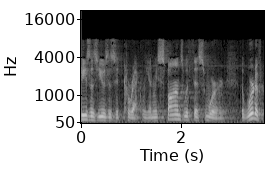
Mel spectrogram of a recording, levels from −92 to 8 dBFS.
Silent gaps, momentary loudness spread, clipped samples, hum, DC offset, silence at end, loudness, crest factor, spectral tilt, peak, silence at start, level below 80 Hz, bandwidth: none; 9 LU; under 0.1%; none; under 0.1%; 0 s; -25 LUFS; 16 dB; -4.5 dB/octave; -8 dBFS; 0 s; -56 dBFS; 8 kHz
